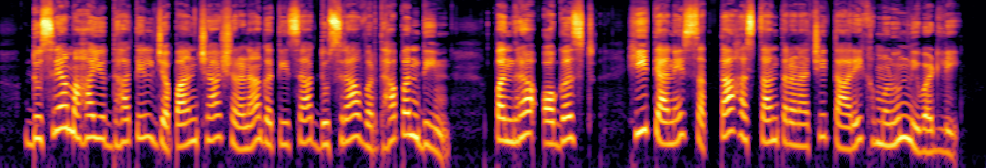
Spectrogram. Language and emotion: Marathi, neutral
